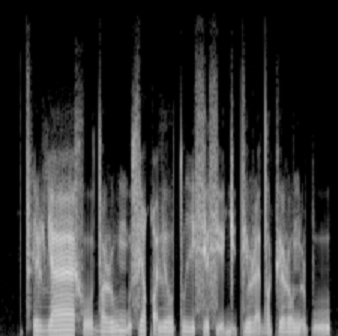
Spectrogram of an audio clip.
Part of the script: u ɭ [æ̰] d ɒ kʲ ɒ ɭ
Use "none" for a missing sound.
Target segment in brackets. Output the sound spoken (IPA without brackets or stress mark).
æ̰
